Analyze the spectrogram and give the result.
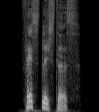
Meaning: strong/mixed nominative/accusative neuter singular superlative degree of festlich
- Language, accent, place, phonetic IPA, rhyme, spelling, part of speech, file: German, Germany, Berlin, [ˈfɛstlɪçstəs], -ɛstlɪçstəs, festlichstes, adjective, De-festlichstes.ogg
